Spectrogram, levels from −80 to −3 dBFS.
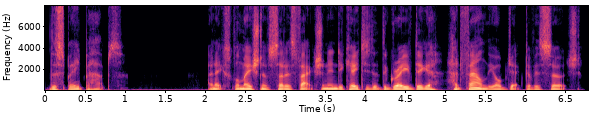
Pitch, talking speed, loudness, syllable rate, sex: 100 Hz, 170 wpm, -19 LUFS, 6.1 syllables/s, male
